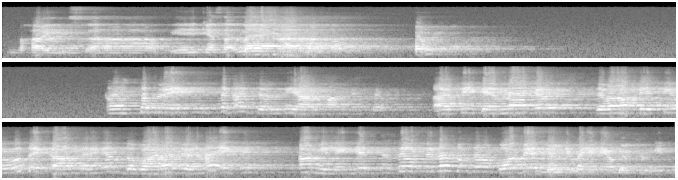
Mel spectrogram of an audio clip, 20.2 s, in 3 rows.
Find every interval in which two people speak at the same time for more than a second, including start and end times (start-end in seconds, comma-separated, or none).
none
